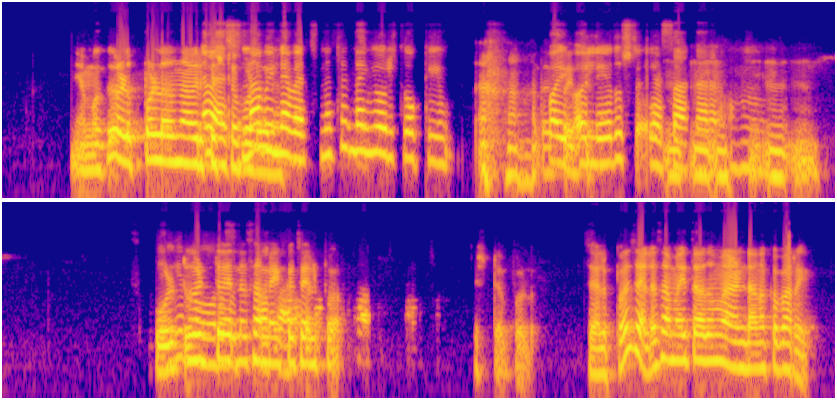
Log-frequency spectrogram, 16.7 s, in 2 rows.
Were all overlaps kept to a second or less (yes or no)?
no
